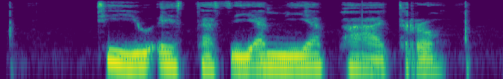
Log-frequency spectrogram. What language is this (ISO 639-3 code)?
epo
